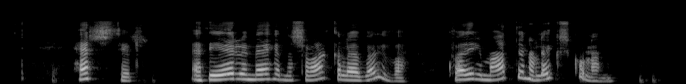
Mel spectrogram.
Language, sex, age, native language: Icelandic, female, 50-59, Icelandic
